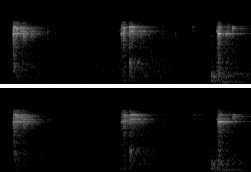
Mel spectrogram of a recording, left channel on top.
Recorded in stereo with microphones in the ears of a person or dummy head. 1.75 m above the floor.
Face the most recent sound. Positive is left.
turn(degrees=25)  # may be behind; listen again after turning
